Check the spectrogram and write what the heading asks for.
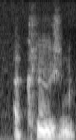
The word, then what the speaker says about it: occlusion: yes um or occlusion no uh the um occlusion coloring and that's how it's pronounced um basically it's rather than now where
